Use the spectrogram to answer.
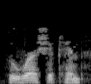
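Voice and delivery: usual speaking voice

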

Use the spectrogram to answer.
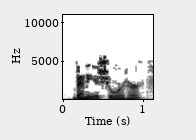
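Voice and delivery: plain reading voice

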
